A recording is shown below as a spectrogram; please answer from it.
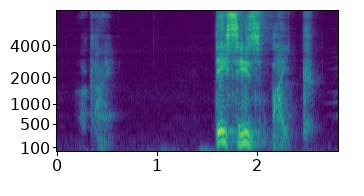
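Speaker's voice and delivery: speaking softly.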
